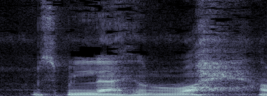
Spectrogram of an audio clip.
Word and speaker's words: بسم الله الرحمن: ബിസ്മില്ലാഹിർ റഹ്മാൻ എന്ന് പറയുമ്പോൾ തഫ്ഹീമോടുകൂടെ സ്വരഭാരത്തോടുകൂടെ വായ നിറച്ചുകൊണ്ട് ഉച്ചരിക്കേണ്ട അക്ഷരമാണ് റ. ഹ എന്ന് പറയുമ്പോൾ അതിൻ്റെ ഭംഗി ഉണ്ടാവണമെങ്കിൽ ഹൽക്കിൽ നിന്ന് ശരിയായ സ്ഥലത്ത് നിന്ന് ഉച്ചരിക്കണം. ബിസ്മില്ലാഹിർ റഹ്മാനിർ റഹീം.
